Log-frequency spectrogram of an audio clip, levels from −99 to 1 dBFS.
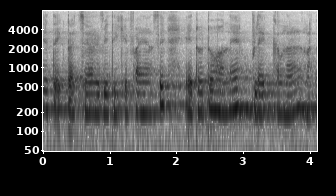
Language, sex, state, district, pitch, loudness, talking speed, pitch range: Nagamese, female, Nagaland, Dimapur, 205 Hz, -18 LUFS, 190 wpm, 195-225 Hz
